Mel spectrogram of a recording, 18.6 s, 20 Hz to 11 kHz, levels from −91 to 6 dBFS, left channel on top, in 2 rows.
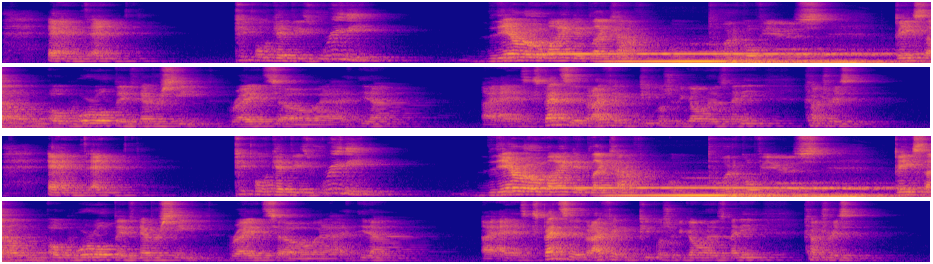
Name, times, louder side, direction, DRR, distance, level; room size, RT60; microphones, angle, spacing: voice 1, 0.0-1.1 2.3-3.6 4.8-8.6 8.9-11.2 11.6-13.2 14.1-16.8 17.3-17.8, right 2 dB, 40° right, -1 dB, 0.9 m, -27 dB
sound 1, 5.1-9.7, equal, 85° left, 1.2 m, -21 dB
5.7 x 2.3 x 2.8 m, 0.95 s
head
